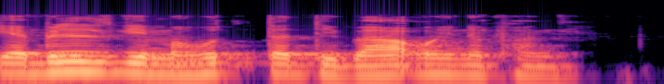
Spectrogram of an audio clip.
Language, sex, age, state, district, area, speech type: Manipuri, male, 30-45, Manipur, Thoubal, rural, read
